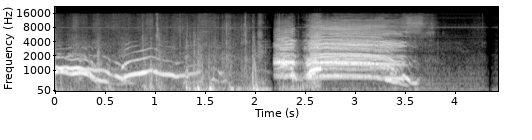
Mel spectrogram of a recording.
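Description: Girls' voices whooping with gliding pitch, a few low thuds in the middle, then one loud, high shriek lasting about a second and a half that drops in pitch at its end and cuts off sharply.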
